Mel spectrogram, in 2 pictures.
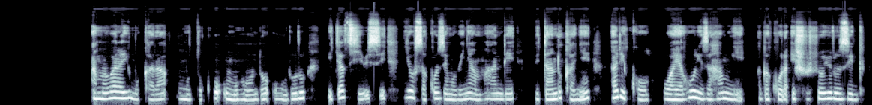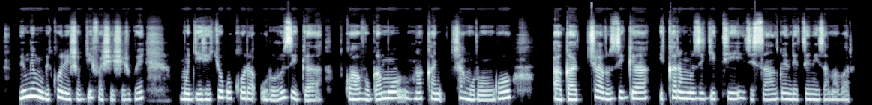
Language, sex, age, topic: Kinyarwanda, female, 36-49, education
